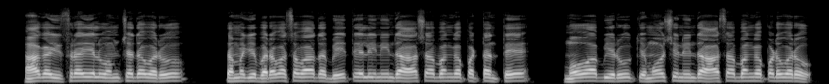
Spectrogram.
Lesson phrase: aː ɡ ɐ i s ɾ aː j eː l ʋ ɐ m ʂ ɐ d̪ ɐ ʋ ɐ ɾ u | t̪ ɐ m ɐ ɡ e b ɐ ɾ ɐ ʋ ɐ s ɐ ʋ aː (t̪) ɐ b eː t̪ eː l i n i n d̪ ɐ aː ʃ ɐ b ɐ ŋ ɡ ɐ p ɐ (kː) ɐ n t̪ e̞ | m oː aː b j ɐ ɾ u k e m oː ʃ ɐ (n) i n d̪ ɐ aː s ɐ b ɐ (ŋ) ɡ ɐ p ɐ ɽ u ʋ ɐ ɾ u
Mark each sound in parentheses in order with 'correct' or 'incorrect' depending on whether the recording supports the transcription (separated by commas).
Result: incorrect, incorrect, correct, correct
